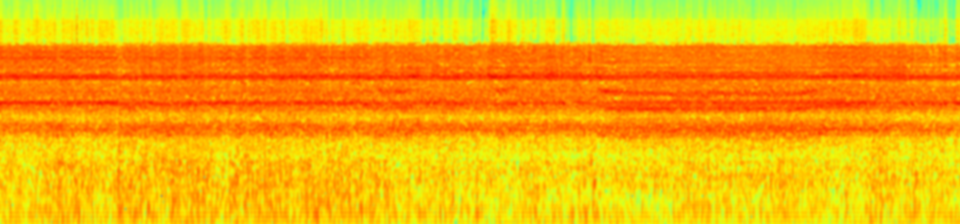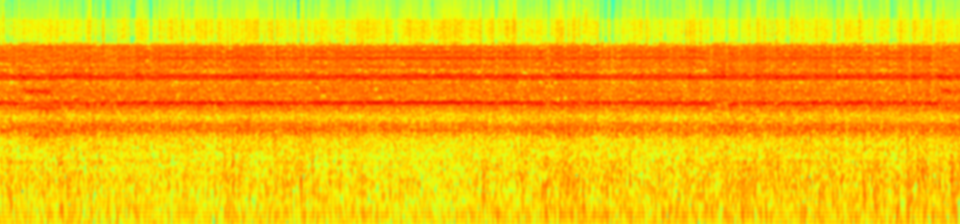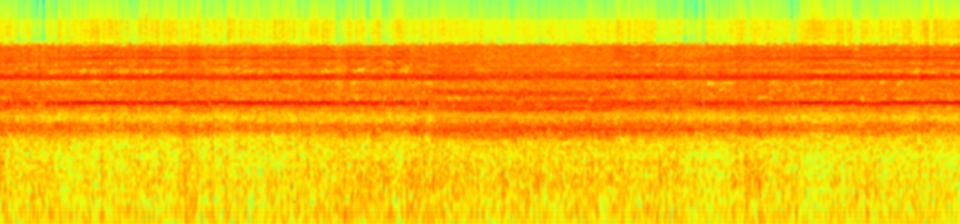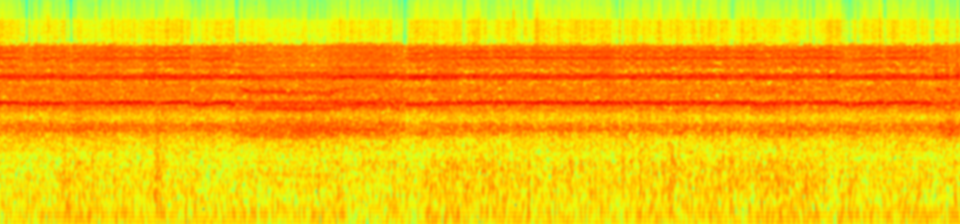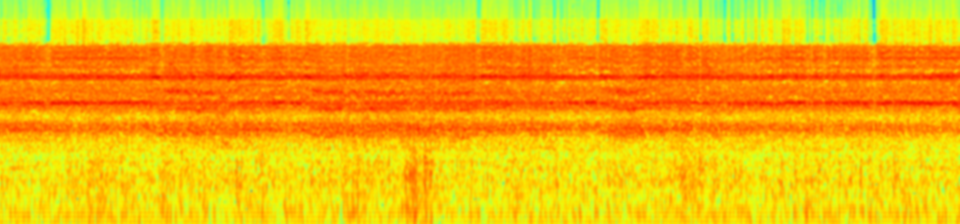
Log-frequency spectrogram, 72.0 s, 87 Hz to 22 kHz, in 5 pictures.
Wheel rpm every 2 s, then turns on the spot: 230, 230, 230, 230, 220, 210, 230, 230, 230, 230, 230, 230, 230, 230, 230, 230, 230, 230, 210, 230, 230, 230, 230, 220, 220, 230, 230, 230, 230, 230, 220, 220, 220, 230, 230, 230.
none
